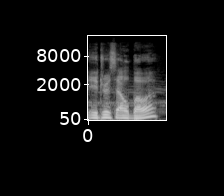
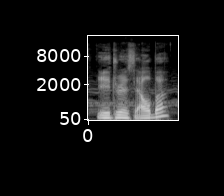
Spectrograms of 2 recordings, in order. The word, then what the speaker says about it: Idris Elba: Idris Idris how do you say his name Idris elbow Idris Elba Elba Idris Elba could he be Doom chat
